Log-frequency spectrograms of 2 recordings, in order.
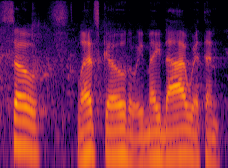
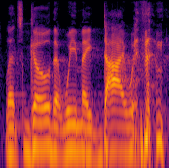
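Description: First: It is said in a gloomy Eeyore voice. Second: It is said in his normal reading voice.

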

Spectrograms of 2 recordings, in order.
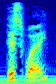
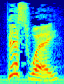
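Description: First: It is said hesitantly, with little certainty. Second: It is said firmly, with clear confidence. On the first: The person is not sure of the direction. "Not too sure" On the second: The person knows which way to go. "they have a sense of direction"

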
